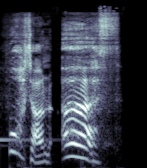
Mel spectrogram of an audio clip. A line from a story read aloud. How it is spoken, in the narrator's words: spluttered Dad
